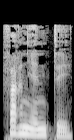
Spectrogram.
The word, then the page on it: farine: francais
